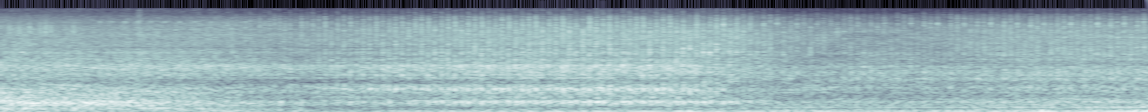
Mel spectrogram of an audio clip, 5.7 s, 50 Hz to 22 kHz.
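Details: Mitsubishi Triton Savana manual, 150,000 km, serviced for first gear popping out and gearbox noise: loud but even idle, steady beat with no misfire, knock or rattle; runs smoothly.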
